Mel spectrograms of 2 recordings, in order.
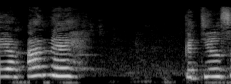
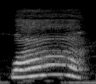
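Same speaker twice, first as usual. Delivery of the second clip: high, admiring bird voice; pigeon voice; 9 semitones higher than usual. Acted. Pigeon marvelling at the deer's antlers, high and admiring. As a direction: gasp in wonder at the antlers.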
